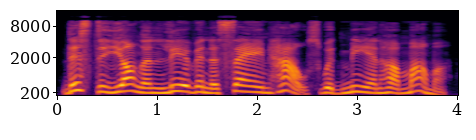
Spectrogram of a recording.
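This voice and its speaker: A woman voicing a folksy, complaining older southern man who talks in a loud, drawling rural dialect. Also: mid-range voice, unhurried, dry recording, studio quality, lightly acted. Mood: grumbling folksy.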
